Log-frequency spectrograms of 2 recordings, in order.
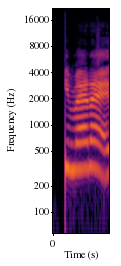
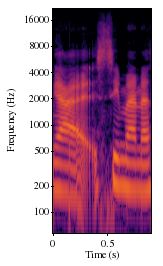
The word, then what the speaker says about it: Ximena: Well, actually, I'm surprised that you know how to pronounce the Spanish X, because it depends on where you're from. If you're from South America, you will call me Ximena.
